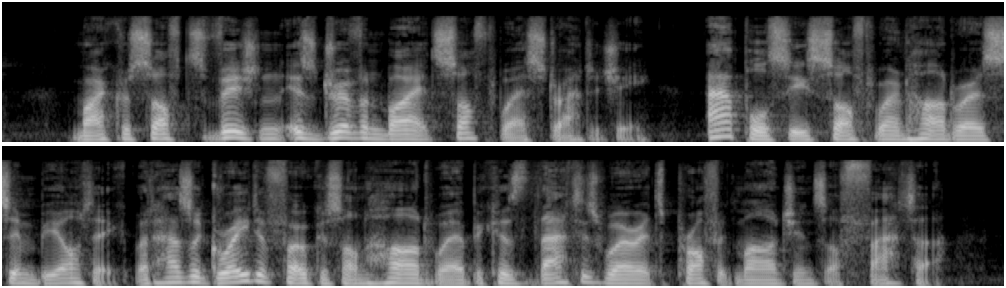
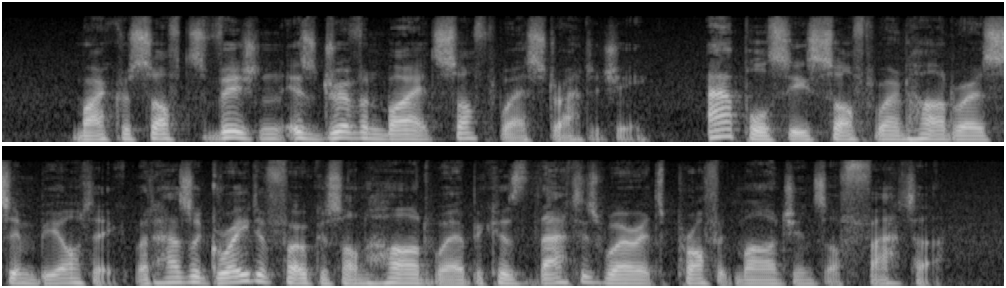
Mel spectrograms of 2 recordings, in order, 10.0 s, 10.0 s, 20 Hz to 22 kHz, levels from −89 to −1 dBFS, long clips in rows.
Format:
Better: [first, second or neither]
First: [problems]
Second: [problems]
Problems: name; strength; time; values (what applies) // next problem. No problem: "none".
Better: first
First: none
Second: hiss; faint; throughout; 30 dB below the speech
